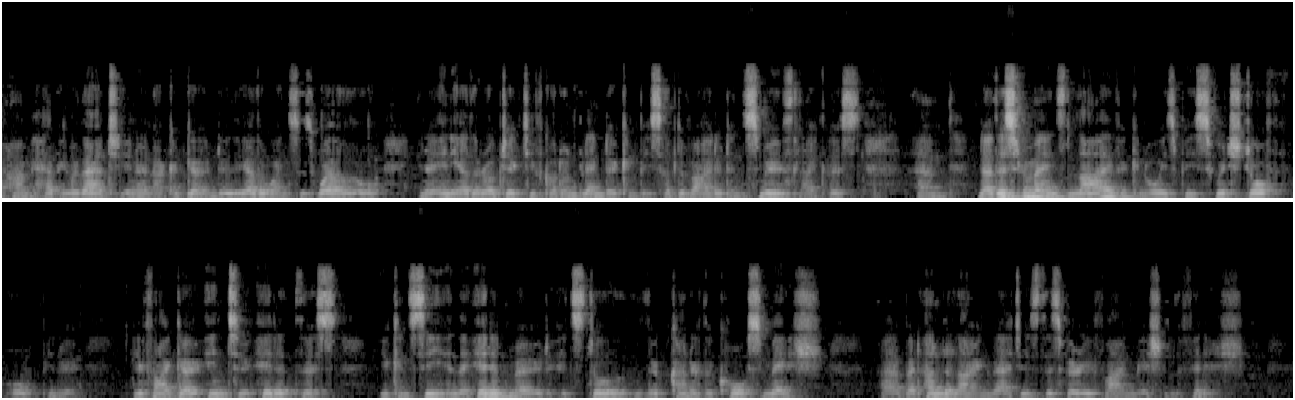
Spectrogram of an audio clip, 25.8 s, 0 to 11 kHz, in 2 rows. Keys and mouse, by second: 3.3 middle click, 5.8-6.8 drag, 6.8 middle click, 7.0 click, 13.8 middle click, 15.7 Tab, 25.6 Tab.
